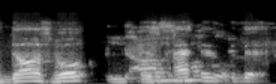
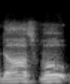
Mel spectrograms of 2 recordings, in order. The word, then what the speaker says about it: Deus Vult: creators of help me pronounce this is it duval it's doss vote it's it's pronounced do awesome it's latin but we pronounce it dogs vote because of the fact is we knew it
